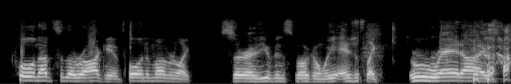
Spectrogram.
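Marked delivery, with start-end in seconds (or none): 2.2-3.4 fast, clipped police officer voice. Imagining a space cop pulling over a rocket: police officer questioning. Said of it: "like a police officer in space".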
